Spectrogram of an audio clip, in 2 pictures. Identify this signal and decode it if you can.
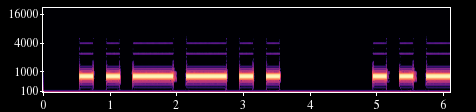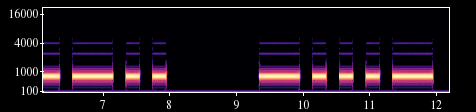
Morse code, heard as a keyed tone, about 6 wpm, 800 Hz. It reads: ? ? <BT>
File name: CW gyakorlas kerdojel 5 baud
